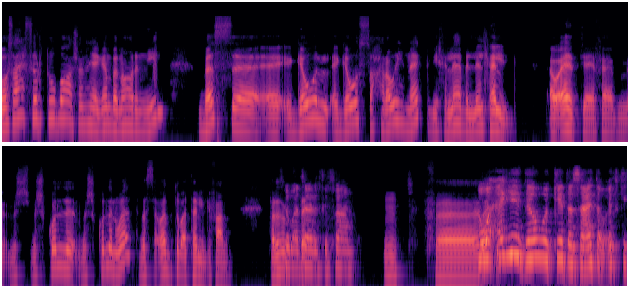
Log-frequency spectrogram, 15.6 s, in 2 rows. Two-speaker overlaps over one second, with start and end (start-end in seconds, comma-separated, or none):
none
